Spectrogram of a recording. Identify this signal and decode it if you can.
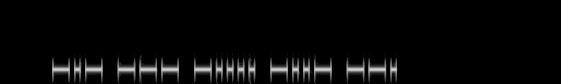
Morse code, heard as a keyed tone, about 22 wpm, 700 Hz. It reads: KO6XG
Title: USA Call Signs - 5 Characters - Repeated 3x - 22wpm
